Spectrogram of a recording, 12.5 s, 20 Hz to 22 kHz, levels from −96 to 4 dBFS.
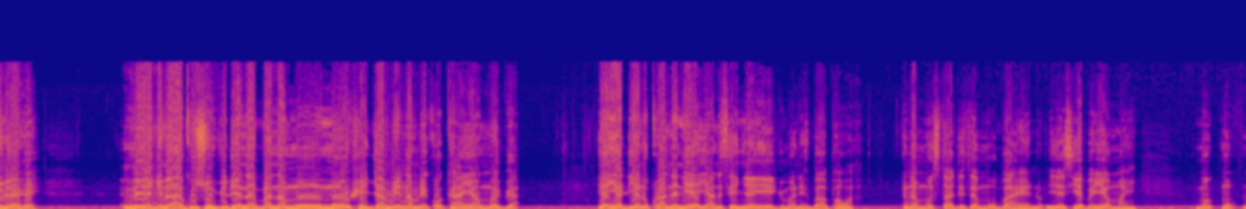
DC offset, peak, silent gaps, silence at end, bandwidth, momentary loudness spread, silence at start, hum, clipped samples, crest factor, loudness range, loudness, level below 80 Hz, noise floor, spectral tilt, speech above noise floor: under 0.1%; -10 dBFS; none; 0 s; 16 kHz; 8 LU; 0 s; none; under 0.1%; 16 dB; 4 LU; -25 LUFS; -68 dBFS; -47 dBFS; -5 dB/octave; 23 dB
